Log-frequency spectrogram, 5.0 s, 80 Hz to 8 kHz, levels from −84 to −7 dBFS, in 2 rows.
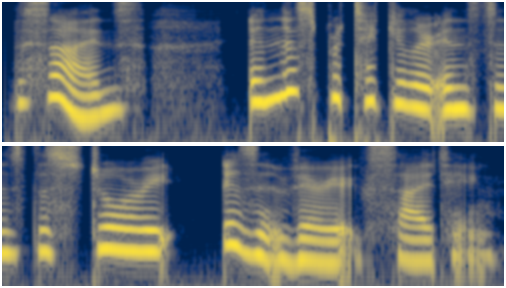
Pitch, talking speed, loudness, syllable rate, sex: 250 Hz, 120 wpm, -16 LUFS, 5.0 syllables/s, female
